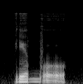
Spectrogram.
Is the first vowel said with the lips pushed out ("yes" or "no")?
no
